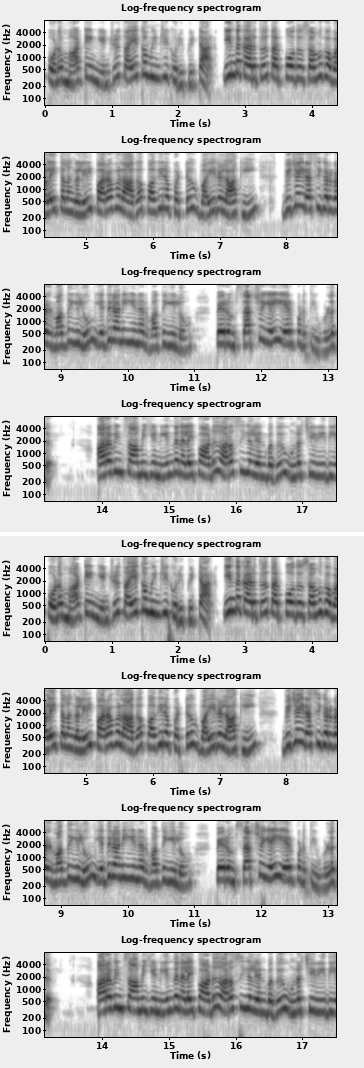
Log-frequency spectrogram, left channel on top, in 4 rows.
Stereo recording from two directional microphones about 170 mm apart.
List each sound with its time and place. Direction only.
0.0 s a woman's voice: 20° right (ahead or behind)
2.6 s a woman's voice: 5° right (ahead or behind)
